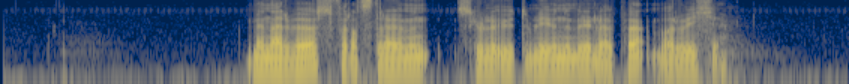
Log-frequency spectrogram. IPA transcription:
ˈmɛn næɾˈʋøːs ˈfɔɾ ˈɑt ˈstɾɑʉmən ˈskʉlə ˈʉːtəˌbliː ˈʉnəɾ ˈbɾʏˌlɑʉpə ˈʋɑːɾ ˈhuː ˈɪçə

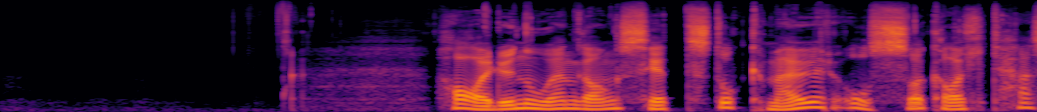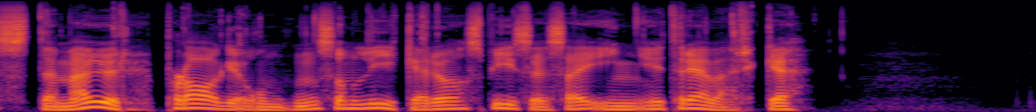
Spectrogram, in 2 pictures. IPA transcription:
ˈhɑː ˈɖʉː ˈnuːɛn ˈɡɑŋ ˈsɛt ˈstɔkˌmɑʉɾ ˈɔsɔ ˈkɑʎc ˈhæstəˌmɑʉɾ ˈpɽɑːɡəˌɔndn̩ ˈsɔm ˈliːkəɾ ˈoː ˈspiːsə ˈsæɪ ˈɪɲ ˈiː ˈtɾeːʋæɾkə

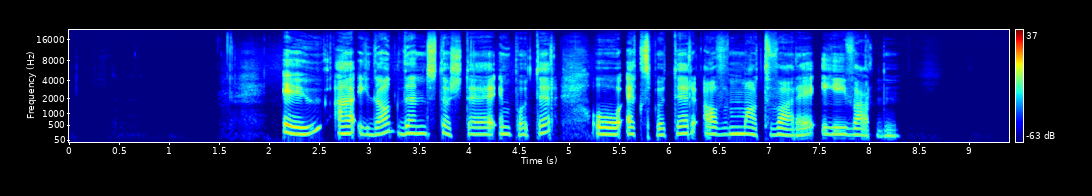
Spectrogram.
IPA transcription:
ˈeːˌʉː ˈʔæː ˈʔiː ˈdɑːɡ ˈdɛn ˈstœʃʈə ˈɪmpɔʈøːɾ ˈʔoː ˈɛkspɔʈøːɾ ˈɑːʋ ˈmɑːtʋɑːɾə ˈiː ˈʋæɖɳ̩

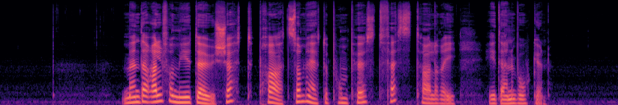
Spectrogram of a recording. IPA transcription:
ˈmɛn ˈdeː ˈæːʁ ˈɑl ˈfɔ ˈmyːə ˈdɑʉˌʃœt ˈpʁɑːtˌsɔmˌheːt ˈoː pʊmˈpøːst ˈfɛˌstɑːləˌʁiː ˈiː ˈdɛnə ˈbuːkən

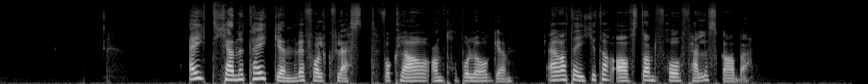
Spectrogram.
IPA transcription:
ˈæɪt ˈçɛnəˌtæɪkən̩ ˈʋeː ˈfɔlk ˈflɛst fɔˈklɑːʁəʁ ɑntʁʊpʊˈloːɡən ˈæːʁ ˈɑt ˈdæɪ ˈɪçə ˈtɑːʁ ˈɑːʋˌstɑn ˈfʁoː ˈfɛləˌskɑːbə

